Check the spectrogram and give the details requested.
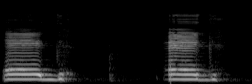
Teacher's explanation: keeping that tongue up in back at the end of the word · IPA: /g/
